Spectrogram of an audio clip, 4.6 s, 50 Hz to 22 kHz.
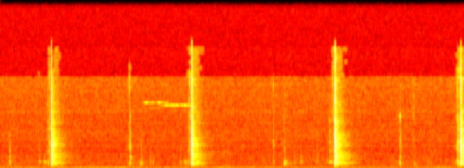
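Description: Long pink fingernails tap and click the shoulder buttons of a hollow black plastic Sony PS3 controller held on its edge. Four sharp, bright clicks land about a second and a half apart, each dying away almost instantly, with a few faint ticks in between over a low, steady hum.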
